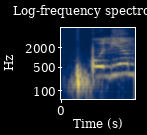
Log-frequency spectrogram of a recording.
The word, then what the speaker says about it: ओलियम: ओलियम बच्चे, ओलियम बोलते हैं इसको, H2S2O7। अभी तुम मेन एलिमेंट पढ़ोगे तब बताऊंगी मैं। Spelling H2S2O7 OLEUM ओलियम।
